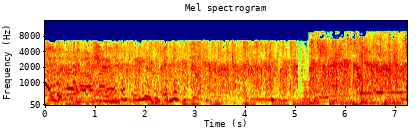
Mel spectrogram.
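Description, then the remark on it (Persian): Classmates clap steadily for a classmate whose exam score rose past 70 others, a dense, continuous burst of applause lasting several seconds, with a murmur of voices mixed underneath and a brief dip before the clapping surges again. “دوستتون رو تشویق کنین.”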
